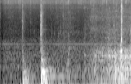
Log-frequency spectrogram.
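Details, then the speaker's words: Ford EcoSport rear stabilizer bar end link struck: a few dull, solid thuds with no loose rattle, so this link sounds fine; the rear rattle over bumps is suspected to come from the end links, which are to be replaced. "That one sounds all right."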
